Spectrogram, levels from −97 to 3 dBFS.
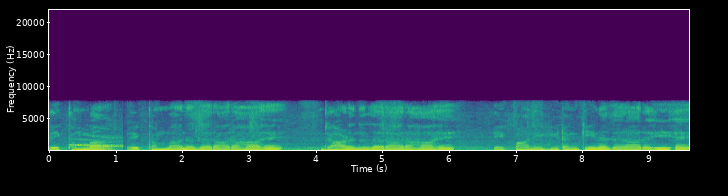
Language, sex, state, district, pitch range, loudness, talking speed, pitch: Hindi, male, Madhya Pradesh, Dhar, 160-210 Hz, -15 LUFS, 130 wpm, 195 Hz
